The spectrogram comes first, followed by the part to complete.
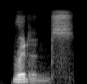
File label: "riddance", British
